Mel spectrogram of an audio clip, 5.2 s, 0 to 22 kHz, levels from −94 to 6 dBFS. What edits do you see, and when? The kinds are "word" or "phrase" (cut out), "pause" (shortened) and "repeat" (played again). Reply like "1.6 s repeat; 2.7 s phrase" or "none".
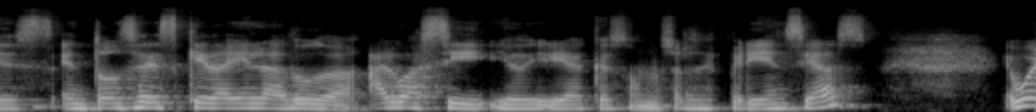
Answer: none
